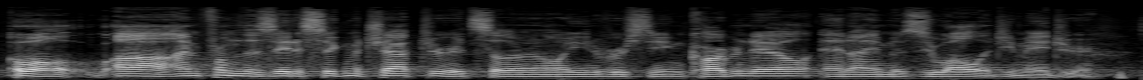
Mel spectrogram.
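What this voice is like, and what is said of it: Radio-style voice. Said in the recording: “I love your radio voice.”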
